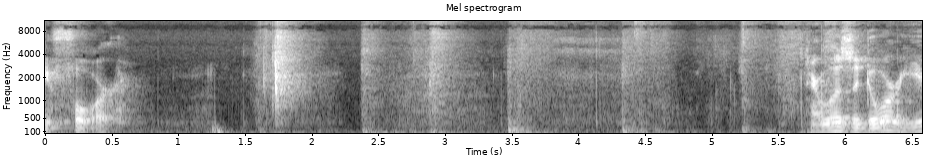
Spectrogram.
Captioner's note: footsteps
